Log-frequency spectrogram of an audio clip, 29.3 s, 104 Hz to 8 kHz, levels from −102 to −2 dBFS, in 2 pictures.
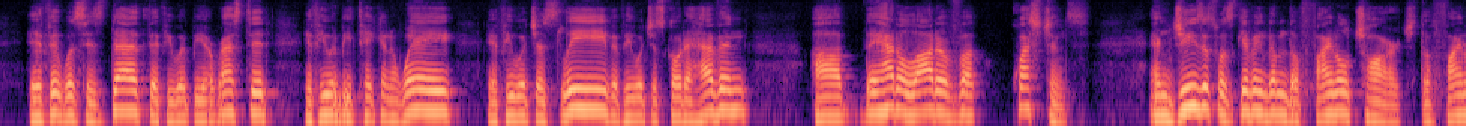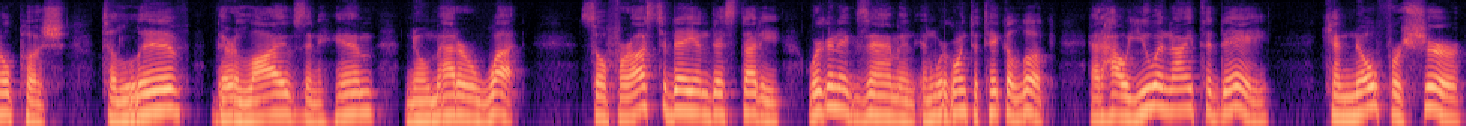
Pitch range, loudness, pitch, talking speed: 135-170 Hz, -24 LUFS, 155 Hz, 170 wpm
